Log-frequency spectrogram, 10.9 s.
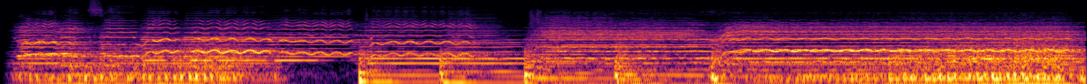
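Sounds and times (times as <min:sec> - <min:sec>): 
live solo with orchestra: 0:00.1 - 0:10.8.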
